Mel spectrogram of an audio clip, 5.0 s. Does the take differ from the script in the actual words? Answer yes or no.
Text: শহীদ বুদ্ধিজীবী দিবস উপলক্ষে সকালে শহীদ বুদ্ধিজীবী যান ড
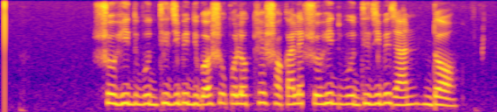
no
